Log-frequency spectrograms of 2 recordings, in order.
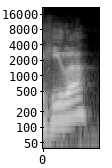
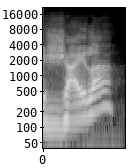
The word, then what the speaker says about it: Gila: Did I say Gila? It's the Jaila. Pronounced as in Jaif.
